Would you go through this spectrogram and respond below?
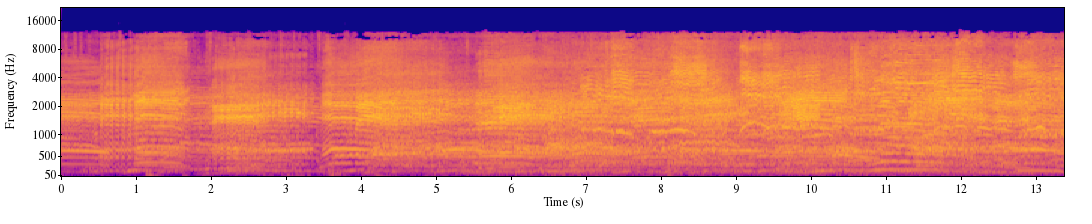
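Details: Lambs meeting their mothers at Kangal, Sinop: a flock of sheep bleats constantly, many overlapping wavering harmonic bleats at high and low pitch, with a man calling out briefly.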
